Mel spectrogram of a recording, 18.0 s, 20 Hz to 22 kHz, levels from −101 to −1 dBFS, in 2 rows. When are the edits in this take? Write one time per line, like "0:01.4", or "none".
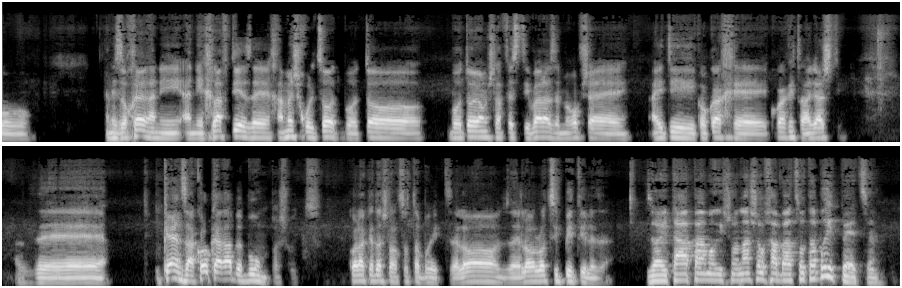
none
